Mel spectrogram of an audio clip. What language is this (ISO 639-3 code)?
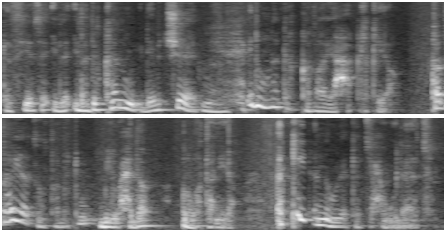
ara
